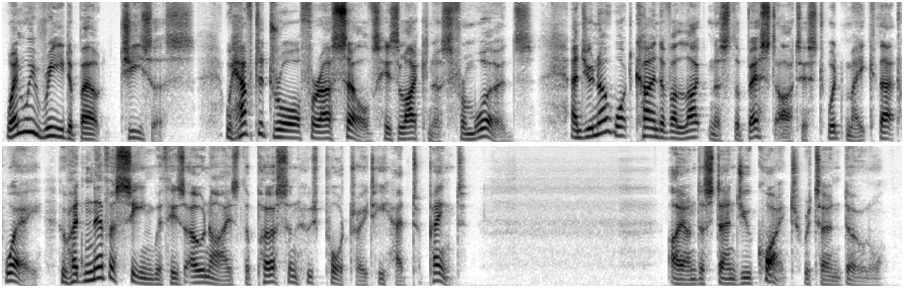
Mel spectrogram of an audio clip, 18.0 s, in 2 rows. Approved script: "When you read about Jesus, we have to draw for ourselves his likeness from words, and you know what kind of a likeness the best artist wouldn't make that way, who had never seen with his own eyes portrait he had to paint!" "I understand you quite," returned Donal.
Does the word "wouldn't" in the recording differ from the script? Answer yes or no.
yes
